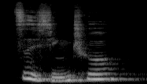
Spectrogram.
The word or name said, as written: zixingche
